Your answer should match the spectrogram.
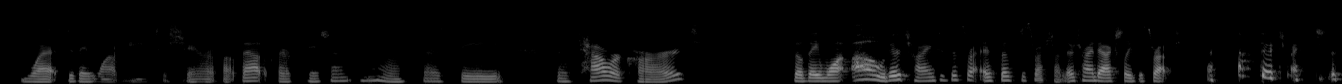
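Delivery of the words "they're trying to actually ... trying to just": fast, swooping speech, laughing through the words. Tarot reader explaining a drawn card to viewers, giggling. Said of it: "I'm giggling".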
